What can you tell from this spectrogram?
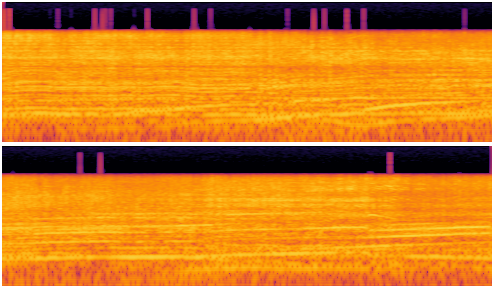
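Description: Several race-car engines running together on a dirt oval, their overlapping pitches climbing slowly as the cars accelerate out of the turn and down the straight.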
